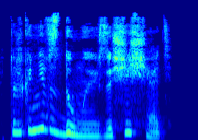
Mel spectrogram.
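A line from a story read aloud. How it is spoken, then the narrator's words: Snorted. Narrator (Russian): фыркнула Адиль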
